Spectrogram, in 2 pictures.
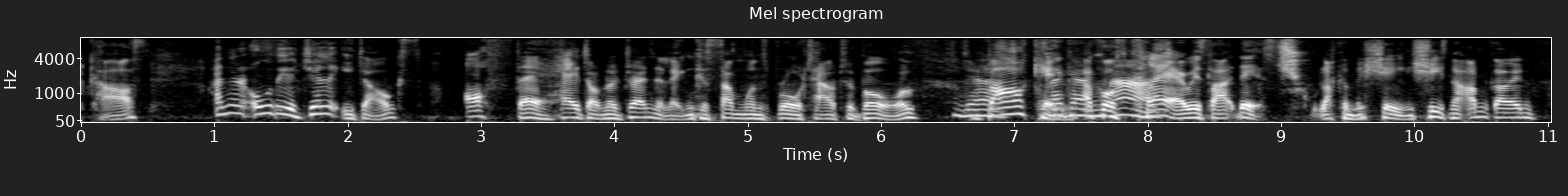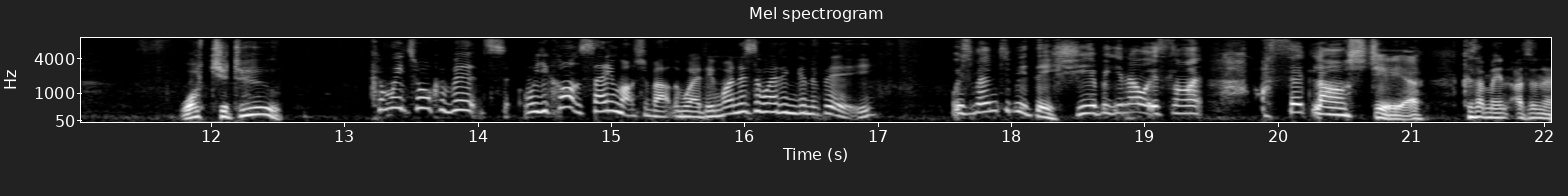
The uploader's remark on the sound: While walking their dogs.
